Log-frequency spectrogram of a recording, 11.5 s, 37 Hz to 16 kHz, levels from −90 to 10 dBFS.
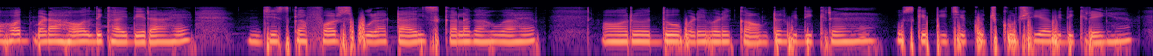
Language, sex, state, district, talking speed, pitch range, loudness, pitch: Hindi, female, Bihar, Sitamarhi, 160 wpm, 175-185 Hz, -16 LUFS, 180 Hz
